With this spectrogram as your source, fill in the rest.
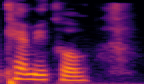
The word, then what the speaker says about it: chemical: It can be pronounced as k, as in chemical.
